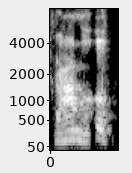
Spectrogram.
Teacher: अगोदर अचं उच्चारण होतं, नंतर हचं उच्चारण होतं, जे की विसर्गाचं उच्चारण आहे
